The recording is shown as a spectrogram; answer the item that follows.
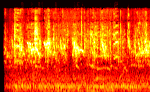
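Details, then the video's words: Budgerigar chirping: a dense, fast stream of high, scratchy warbles and squeaky notes, almost continuous, with a few brief pauses and one short falling whistle near the end. "budgie chirping sounds | parakeet sounds"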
